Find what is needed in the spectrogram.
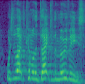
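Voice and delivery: very high-pitched, loud called-out yell. Retelling a question called out to a politician: imitating someone yelling. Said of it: "kind of yelled at him".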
